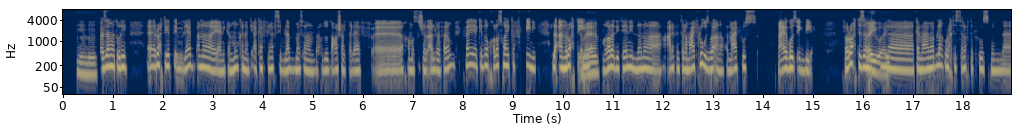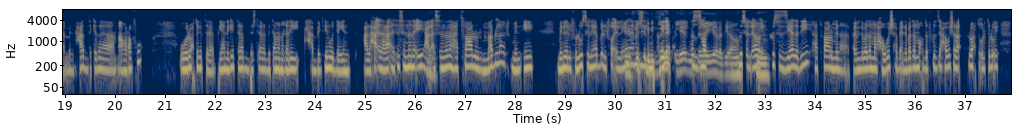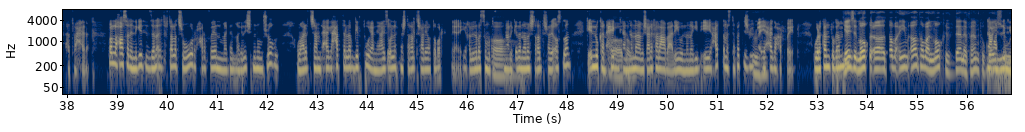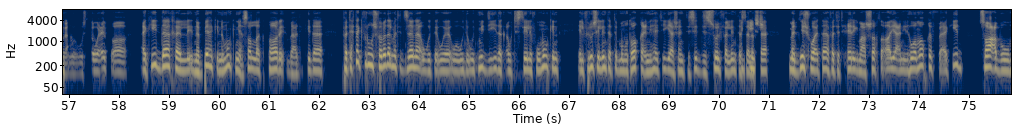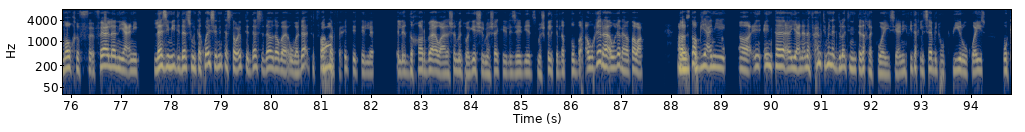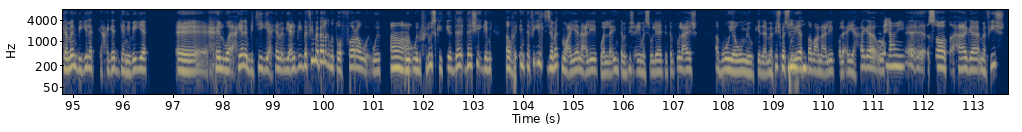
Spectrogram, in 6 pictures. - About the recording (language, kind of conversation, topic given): Arabic, advice, إزاي أبدأ أدخر للطوارئ وأنا قلقان من مصاريف ممكن تطلع فجأة؟
- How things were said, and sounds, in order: in English: "Lap"; in English: "بLap"; other background noise; in English: "Lap"; in English: "Lap"; tapping; in English: "الLap"; in English: "الLaptop"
